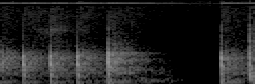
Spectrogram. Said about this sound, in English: The church at Laodicea. Behold, I stand at the door and what? Knock.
